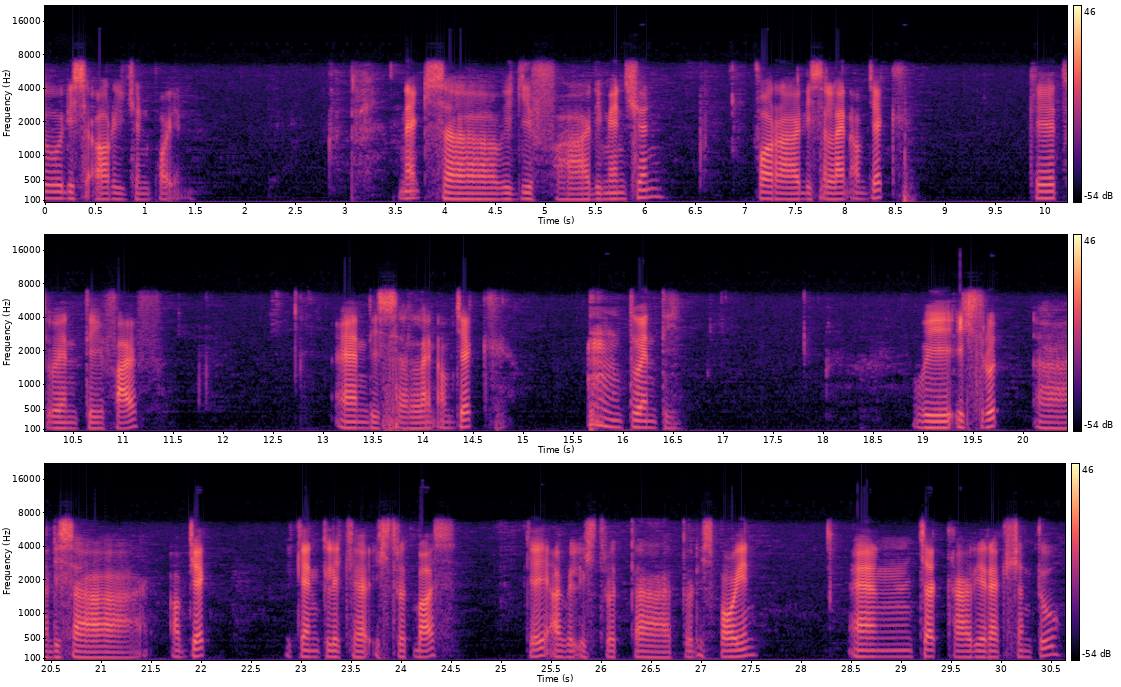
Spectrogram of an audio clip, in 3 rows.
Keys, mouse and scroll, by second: 2.2 scroll down 1, 2.4-3.1 scroll up 1, 4.7-6.3 scroll down 1, 8.3 click, 10.6-11.3 typing, 12.2 click, 16.2-16.8 typing, 17.8 click, 18.5 scroll down 1, 18.7-21.4 scroll up 1, 22.9 click, 25.0 scroll down 1, 25.1 scroll up 1, 25.4-26.8 scroll down 1, 26.8 click.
